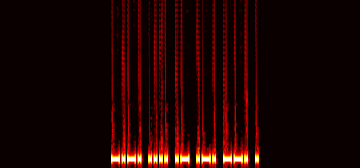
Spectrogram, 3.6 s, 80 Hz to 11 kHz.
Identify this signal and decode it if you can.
Morse code, heard as a keyed tone, about 46 wpm, 700 Hz. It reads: CHARGE
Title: Six Letter Words - 45wpm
